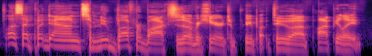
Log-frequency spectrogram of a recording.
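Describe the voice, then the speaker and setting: Streamer, male, relaxed meandering commentary, average pitch, plenty of fillers. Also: normal speed. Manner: rambling, thinking aloud with many fillers. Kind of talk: casual gameplay commentary.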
